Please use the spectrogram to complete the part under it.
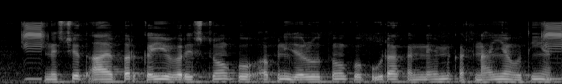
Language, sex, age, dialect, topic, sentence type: Hindi, male, 18-24, Kanauji Braj Bhasha, banking, statement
